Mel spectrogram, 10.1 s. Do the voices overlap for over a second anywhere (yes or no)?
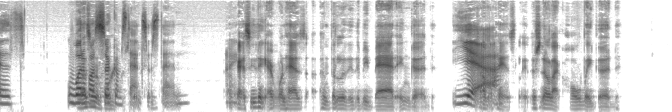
yes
